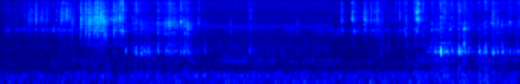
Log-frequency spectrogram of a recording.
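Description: A metal knife cuts and scrapes crumbling chunks off a white, hard, dry solid soap bar held in the hand, over a pile of soap powder. Dry, gritty crunching and crackling scrapes come in irregular bursts, loudest early on and again near the end, over a steady low hum.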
